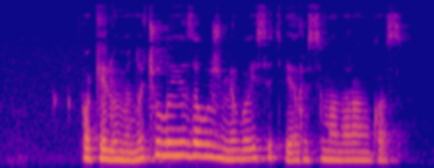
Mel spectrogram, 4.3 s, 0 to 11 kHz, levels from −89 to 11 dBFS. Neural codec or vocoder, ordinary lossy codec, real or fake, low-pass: none; MP3, 64 kbps; real; 9.9 kHz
